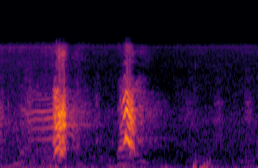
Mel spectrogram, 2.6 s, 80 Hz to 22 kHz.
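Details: A dog barking during a training session on 26 August 2020: two sharp, harmonic barks about 0.7 seconds apart, then near quiet with a faint low rumble.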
